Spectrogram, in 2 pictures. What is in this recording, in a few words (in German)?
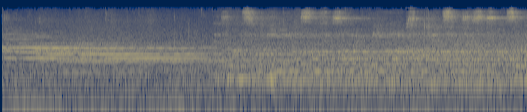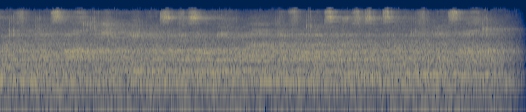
bahnhofsansage zugansage; salamisound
